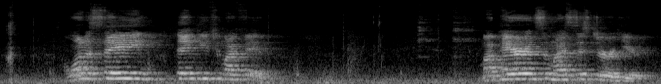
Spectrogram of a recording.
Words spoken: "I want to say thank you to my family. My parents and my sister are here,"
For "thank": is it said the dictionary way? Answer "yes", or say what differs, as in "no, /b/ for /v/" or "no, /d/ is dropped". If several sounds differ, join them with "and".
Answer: yes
